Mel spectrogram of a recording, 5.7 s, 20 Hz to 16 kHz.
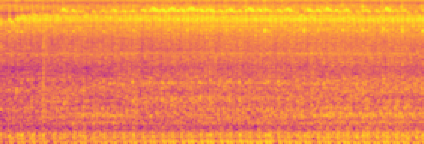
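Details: Brand-new 23hp Briggs & Stratton Vanguard V-twin on a tractor, running after fixing no-spark caused by a spark-control part touching metal; steady, even low thumping at fast idle, no misses or stumbles, normal running.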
